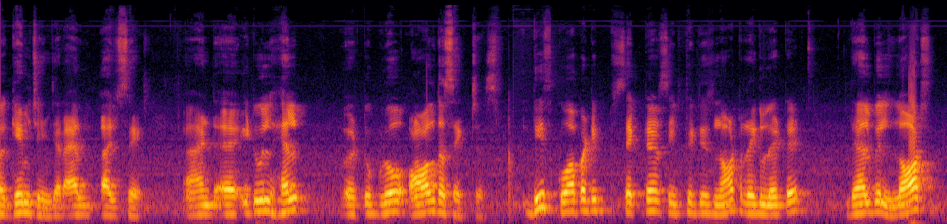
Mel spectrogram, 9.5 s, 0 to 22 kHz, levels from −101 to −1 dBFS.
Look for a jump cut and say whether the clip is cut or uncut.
cut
